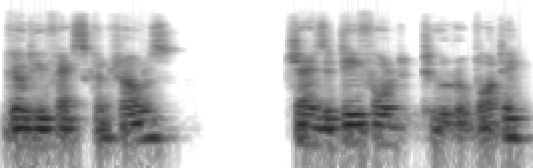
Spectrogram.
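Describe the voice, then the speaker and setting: An extremely deep robot delivers deliberate tutorial instructions. The voice is crackly and processed with a robotic delay effect, sounding set back from the mic over music. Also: male voice, creaky, a little mellow, far from the mic. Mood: instructive. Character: instructive robot speaking for a video channel. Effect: robotic pitch-lowered voice with flanger and delay.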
